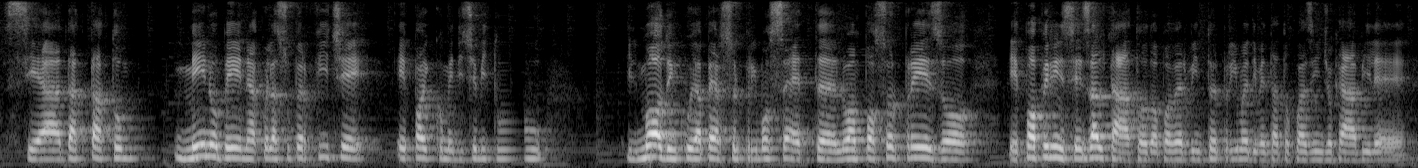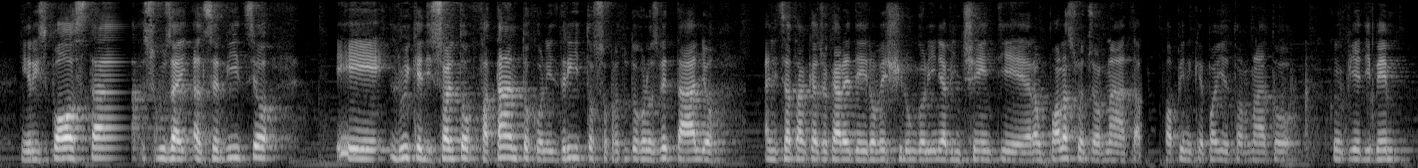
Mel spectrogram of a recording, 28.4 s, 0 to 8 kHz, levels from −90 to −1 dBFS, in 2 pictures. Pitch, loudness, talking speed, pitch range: 165 Hz, -27 LUFS, 180 wpm, 155-180 Hz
